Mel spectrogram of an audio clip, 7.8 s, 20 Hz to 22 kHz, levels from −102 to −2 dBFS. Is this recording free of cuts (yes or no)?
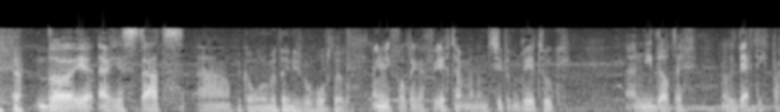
no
